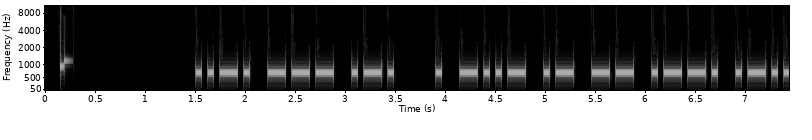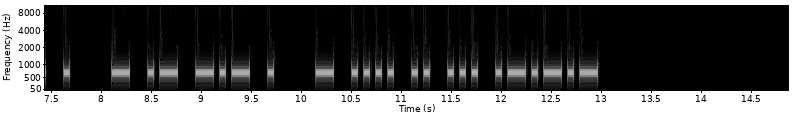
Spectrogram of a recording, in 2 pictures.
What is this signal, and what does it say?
Morse code, heard as a keyed tone, about 20 wpm, 700 Hz. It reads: FOR EXAMPLE TAKE THIS.
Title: Sentences with 2-Word Phrases - 20wpm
